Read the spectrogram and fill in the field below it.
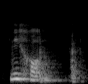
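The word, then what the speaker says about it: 日本: Y el furigana, acá me dice, esta es la primera sílaba, se pronuncia ni, y estas dos, nihon.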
